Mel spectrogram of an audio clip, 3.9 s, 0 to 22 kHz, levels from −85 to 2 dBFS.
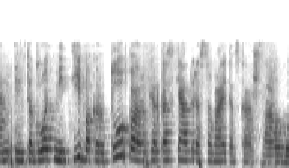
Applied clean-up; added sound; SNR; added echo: neural mask model RNNoise.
